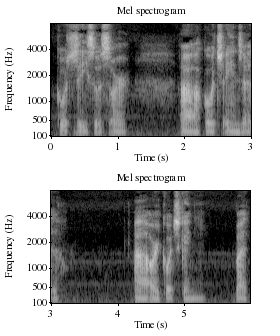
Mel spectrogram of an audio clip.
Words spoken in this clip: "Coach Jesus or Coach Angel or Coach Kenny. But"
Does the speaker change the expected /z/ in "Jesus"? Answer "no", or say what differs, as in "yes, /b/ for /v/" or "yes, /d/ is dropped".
yes, /s/ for /z/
